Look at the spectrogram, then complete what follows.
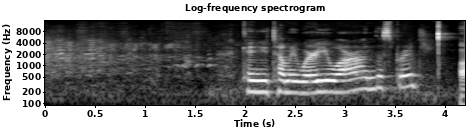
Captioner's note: laughter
